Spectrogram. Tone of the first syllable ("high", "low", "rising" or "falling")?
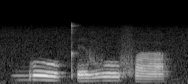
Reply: falling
